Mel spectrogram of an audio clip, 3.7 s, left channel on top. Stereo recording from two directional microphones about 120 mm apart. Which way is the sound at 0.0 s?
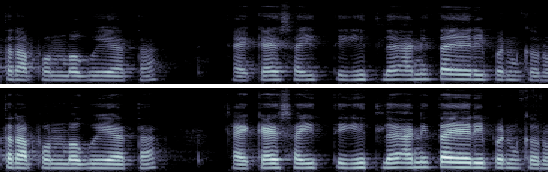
40° right (ahead or behind).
